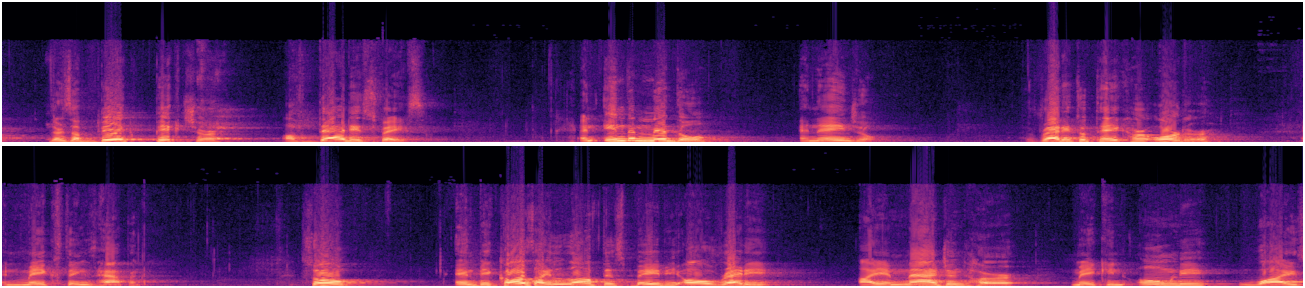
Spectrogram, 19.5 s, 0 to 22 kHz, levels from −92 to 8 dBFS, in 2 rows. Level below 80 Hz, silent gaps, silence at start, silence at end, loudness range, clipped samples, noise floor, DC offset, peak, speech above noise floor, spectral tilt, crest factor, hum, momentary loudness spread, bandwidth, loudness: -50 dBFS; none; 0 s; 0 s; 5 LU; 0.6%; -55 dBFS; under 0.1%; 0 dBFS; 44 dB; -5.5 dB/octave; 12 dB; none; 16 LU; 16 kHz; -11 LUFS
